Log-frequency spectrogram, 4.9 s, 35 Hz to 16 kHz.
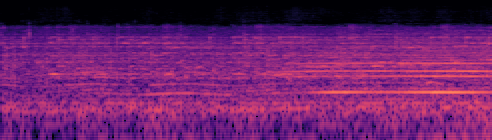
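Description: Sean D. Tucker's Oracle Challenger aerobatic plane flies at the 2002 NAS Oceana airshow, its engine a continuous loud roar that swells slightly toward the end, with no talk over it.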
